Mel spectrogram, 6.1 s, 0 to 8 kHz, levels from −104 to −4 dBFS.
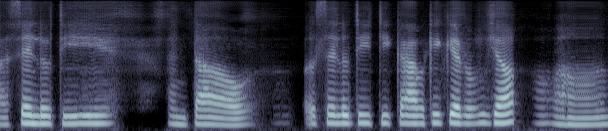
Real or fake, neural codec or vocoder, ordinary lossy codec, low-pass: fake; codec, 16 kHz, about 1 kbps, DyCAST, with the encoder's durations; none; none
